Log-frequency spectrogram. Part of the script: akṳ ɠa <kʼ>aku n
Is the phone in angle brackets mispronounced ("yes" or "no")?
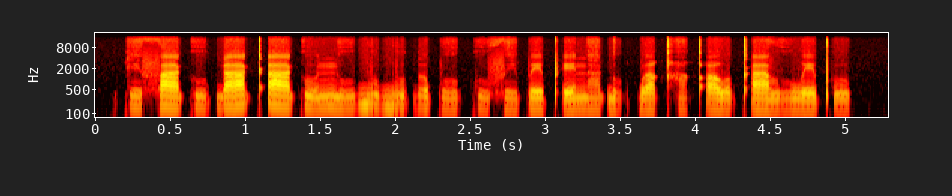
no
